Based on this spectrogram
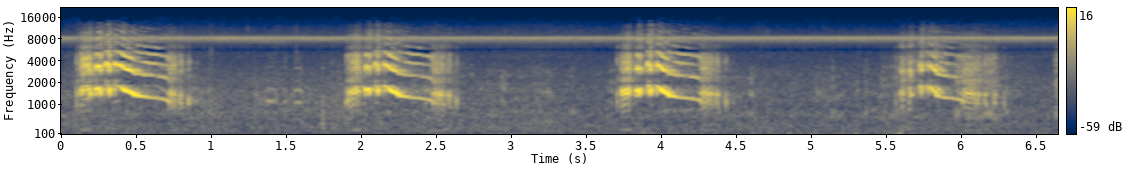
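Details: A Limpkin at Viera Wetlands, Florida, gives four loud, harsh wailing cries, each ending in a downward slur, about every two seconds over a steady high insect drone.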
